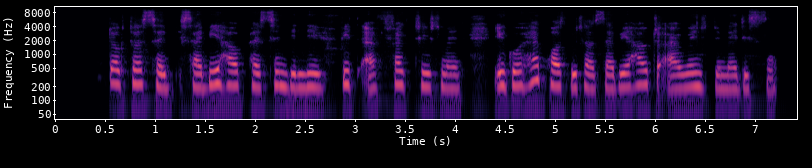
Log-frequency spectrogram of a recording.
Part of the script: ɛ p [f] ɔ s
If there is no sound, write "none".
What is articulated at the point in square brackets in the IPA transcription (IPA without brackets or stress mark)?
h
